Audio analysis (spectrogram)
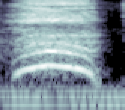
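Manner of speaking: soft storyteller's gasp; little intake of breath for effect; mock gasp. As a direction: gasp in pretend suspense. Dramatic gasp for young listeners.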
